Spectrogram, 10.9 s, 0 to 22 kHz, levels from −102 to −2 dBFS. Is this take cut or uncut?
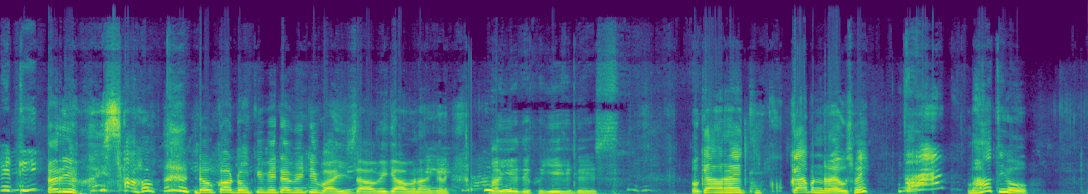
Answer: cut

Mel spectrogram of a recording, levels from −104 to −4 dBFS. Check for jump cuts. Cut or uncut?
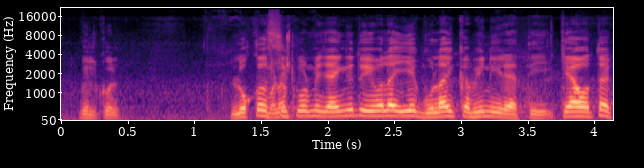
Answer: uncut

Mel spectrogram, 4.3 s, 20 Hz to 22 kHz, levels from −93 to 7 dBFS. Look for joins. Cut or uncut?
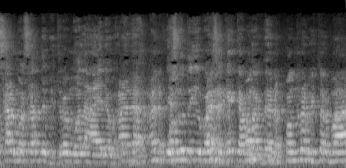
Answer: uncut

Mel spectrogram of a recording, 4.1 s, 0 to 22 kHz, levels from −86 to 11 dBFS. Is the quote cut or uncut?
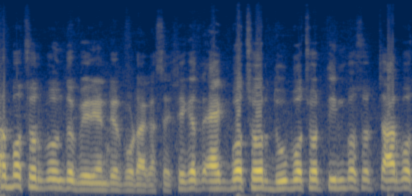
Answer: uncut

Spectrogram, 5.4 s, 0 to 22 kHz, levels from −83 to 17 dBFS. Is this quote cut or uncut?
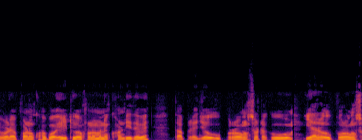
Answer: cut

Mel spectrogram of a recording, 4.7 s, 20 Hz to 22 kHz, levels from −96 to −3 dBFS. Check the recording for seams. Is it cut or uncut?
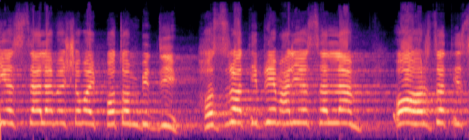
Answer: cut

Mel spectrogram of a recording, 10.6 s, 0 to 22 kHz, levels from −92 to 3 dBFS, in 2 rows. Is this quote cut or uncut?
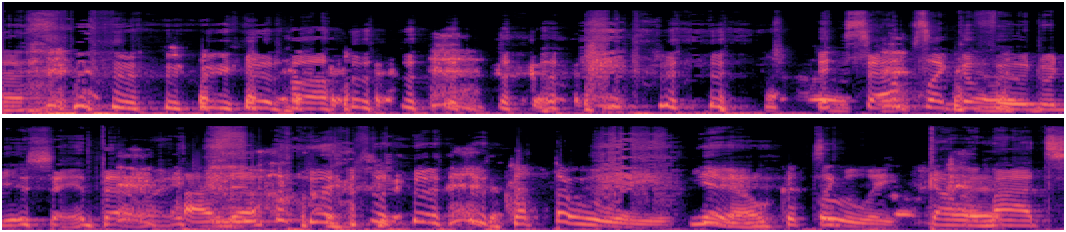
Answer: uncut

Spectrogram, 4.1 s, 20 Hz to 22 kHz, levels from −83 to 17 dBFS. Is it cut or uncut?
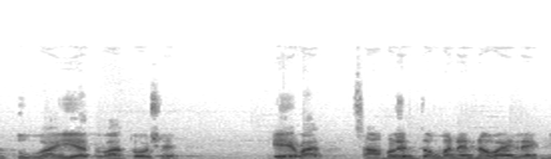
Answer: uncut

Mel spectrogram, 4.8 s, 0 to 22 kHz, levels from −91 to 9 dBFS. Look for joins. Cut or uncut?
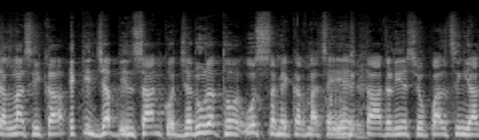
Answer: cut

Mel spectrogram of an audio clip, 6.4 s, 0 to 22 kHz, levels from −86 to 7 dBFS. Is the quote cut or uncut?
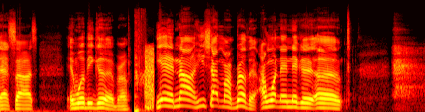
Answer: cut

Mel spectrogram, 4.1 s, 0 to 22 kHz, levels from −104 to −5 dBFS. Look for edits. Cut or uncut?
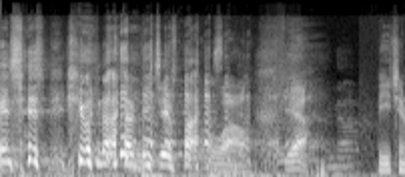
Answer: cut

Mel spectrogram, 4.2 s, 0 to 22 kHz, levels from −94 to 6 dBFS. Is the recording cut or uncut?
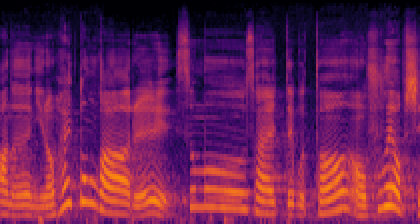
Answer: uncut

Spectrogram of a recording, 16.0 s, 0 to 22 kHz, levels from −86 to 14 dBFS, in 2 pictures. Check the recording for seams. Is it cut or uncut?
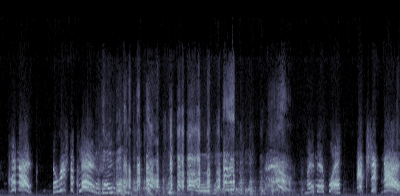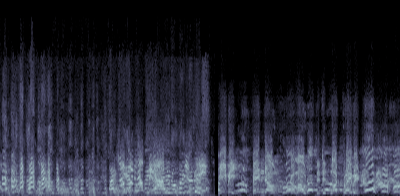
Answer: uncut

